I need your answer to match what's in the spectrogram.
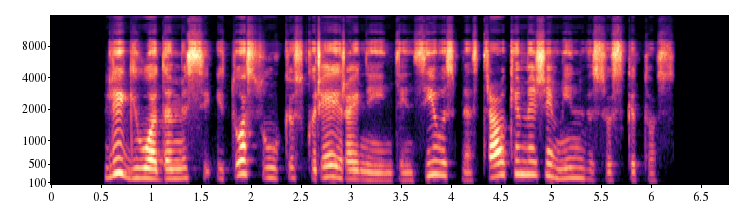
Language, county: Lithuanian, Šiauliai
